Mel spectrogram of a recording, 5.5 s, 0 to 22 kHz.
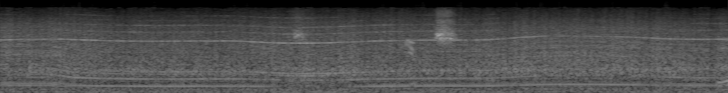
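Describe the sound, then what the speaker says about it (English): A pack of Formula Three race cars runs behind the safety car at the Chinese Grand Prix, a steady, continuous engine drone whose pitch wavers slowly. A commentator speaks over it throughout. "the safety car pack is going through turn 2"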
